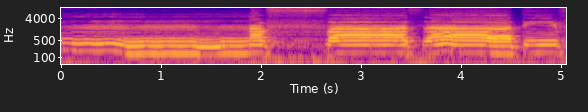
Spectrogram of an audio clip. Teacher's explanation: فا کے اوپر کھڑا زبر ہے، ثا کے اوپر کھڑا زبر ہے. ان دونوں الفاظوں کو 1 سیکنڈ لمبا کر کے پڑھا جائے گا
